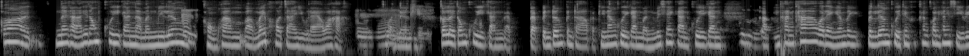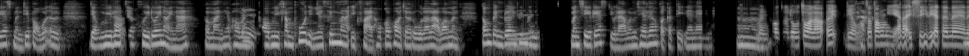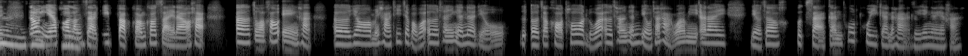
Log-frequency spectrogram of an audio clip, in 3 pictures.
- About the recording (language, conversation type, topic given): Thai, podcast, เวลาอยู่ด้วยกัน คุณเลือกคุยหรือเช็กโทรศัพท์มากกว่ากัน?
- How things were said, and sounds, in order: other background noise; laughing while speaking: "อะไรซีเรียส"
